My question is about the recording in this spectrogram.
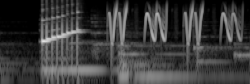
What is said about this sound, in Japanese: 相変わらず僕にはピコピコ音にしか聞こえないけど本当にそんな軽いノリなのかにゃん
